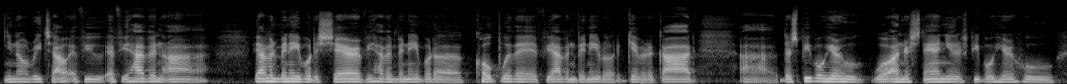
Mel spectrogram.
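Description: A young man from Honduras, talking openly as a podcast guest. His voice has a gravelly edge and sits at a middle pitch. He speaks candidly, searching for words and restarting often. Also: level tone, fast, a bit bright. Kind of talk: conversational interview.

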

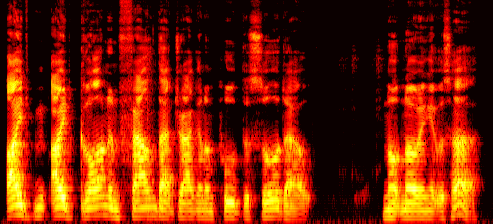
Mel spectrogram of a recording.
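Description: A man's voice: mid-range voice, moderate pace, sharp tone. A man co-hosting a podcast, discussing a game in a casual, conversational style. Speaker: podcast host.

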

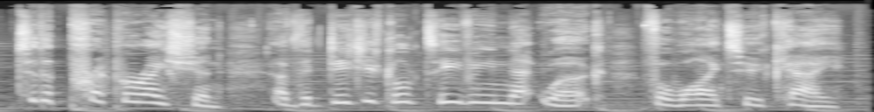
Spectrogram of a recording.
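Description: A narrator reading a scripted introduction to a podcast episode in a smooth read-aloud delivery. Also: medium pitch.

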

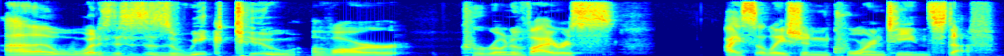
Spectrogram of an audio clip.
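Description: A man's voice: low voice, slow pace. A man hosting a podcast in casual chat about movies, often stammering and repeating words as he gets into a sentence. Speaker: podcast host.

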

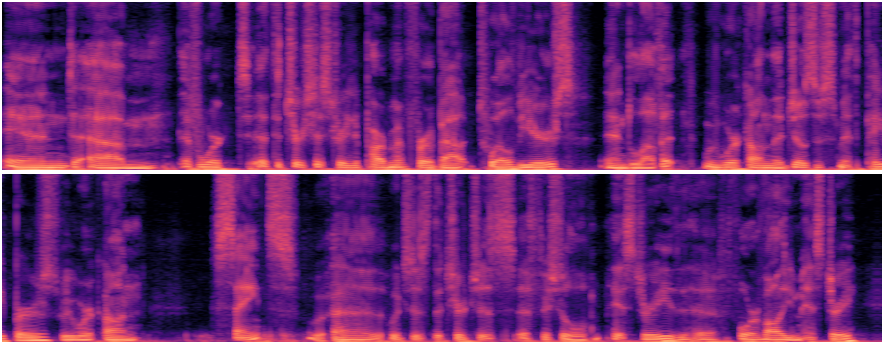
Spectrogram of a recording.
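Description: A middle-aged male historian, a guest on a podcast, answering in a thoughtful, measured way with frequent restarts. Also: lowish voice, fairly even intonation, mellow, slightly rough. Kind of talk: interview conversation.

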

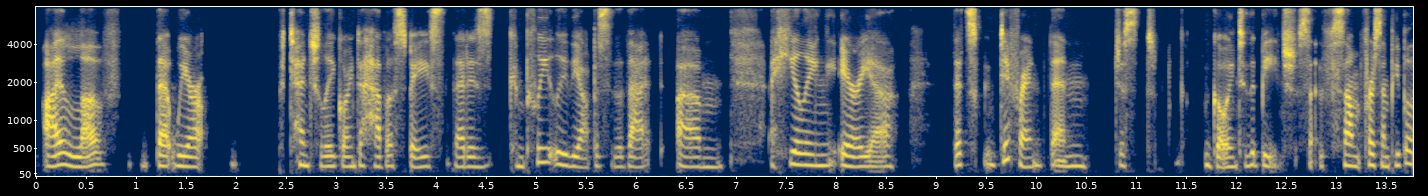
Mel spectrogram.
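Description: Gravelly low-voiced woman, chatty. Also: dry recording, clean studio sound. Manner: chatty, enthusiastic, trails into soft near-whispers. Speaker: retreat host. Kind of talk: casual conversation.

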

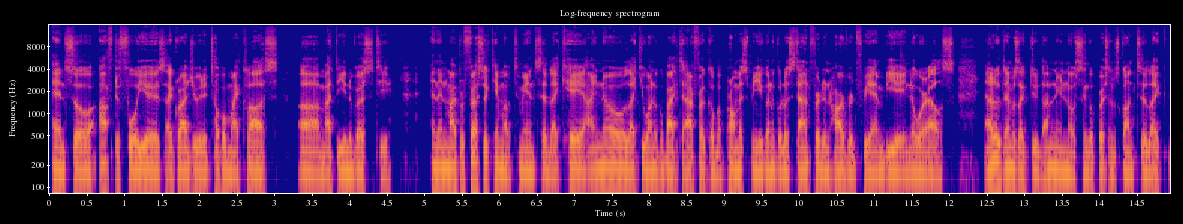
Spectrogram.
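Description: Fast-talking deep-voiced man, founder. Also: level tone, fairly bright tone, dry recording, clean studio sound. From Tanzania. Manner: fast, filler-heavy, enthusiastic. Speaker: startup founder. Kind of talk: podcast interview.

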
